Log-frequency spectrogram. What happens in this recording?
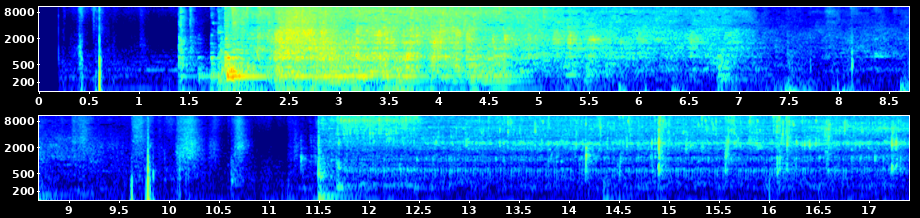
Flushing toilet, walking to the faucet and turned on the water to wash my hands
